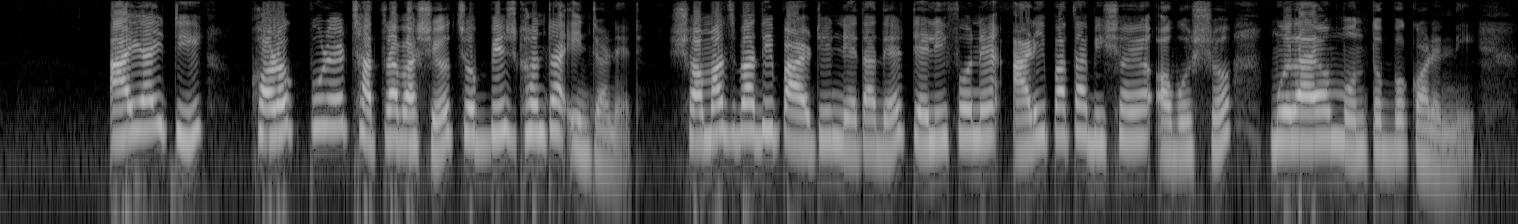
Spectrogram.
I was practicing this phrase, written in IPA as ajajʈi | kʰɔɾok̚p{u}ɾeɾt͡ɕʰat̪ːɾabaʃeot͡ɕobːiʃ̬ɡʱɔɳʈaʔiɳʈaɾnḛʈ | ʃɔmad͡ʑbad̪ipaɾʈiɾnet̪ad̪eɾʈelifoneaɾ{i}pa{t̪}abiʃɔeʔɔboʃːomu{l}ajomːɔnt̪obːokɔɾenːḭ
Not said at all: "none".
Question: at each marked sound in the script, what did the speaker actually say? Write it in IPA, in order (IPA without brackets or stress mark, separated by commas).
u, i, t̪, l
